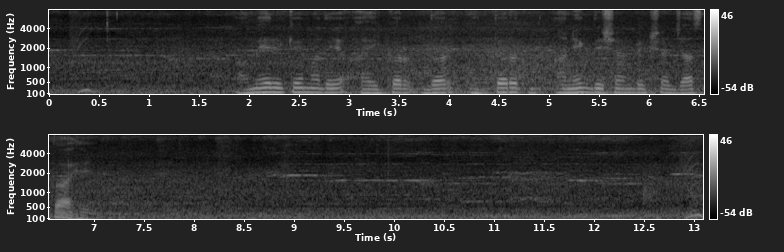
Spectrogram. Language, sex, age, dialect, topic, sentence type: Marathi, male, 56-60, Northern Konkan, banking, statement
